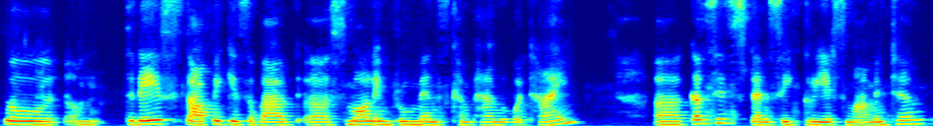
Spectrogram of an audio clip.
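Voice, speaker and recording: A woman's voice: medium pitch, steady tone, measured pace, poor audio. Woman from India speaking hesitantly. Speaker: guest speaker. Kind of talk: casual online talk.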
